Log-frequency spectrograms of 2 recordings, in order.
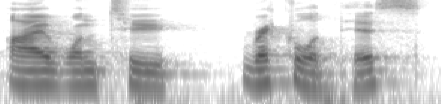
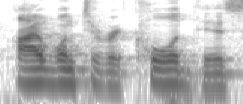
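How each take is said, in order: First: The stress in record is on the first syllable. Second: The stress in record is on the second syllable. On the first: The speaker calls it wrong. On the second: The speaker calls it right.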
